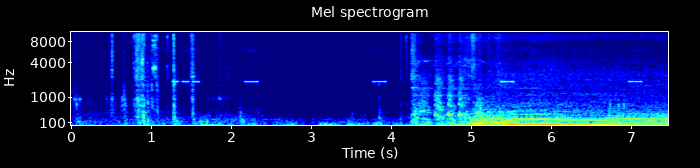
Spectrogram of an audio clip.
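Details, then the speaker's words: 2008 Nissan Rogue after ignition coils and spark plugs replaced for P0300 misfire and codes cleared: door chimes, then cranks, fires cleanly and settles into a steady, even idle; earlier rattle gone, check engine light off. "as you can see the check engine light is gone and i'm telling you guys these sounds it sounds so satisfying normal aging uh the rattling sound that was there"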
